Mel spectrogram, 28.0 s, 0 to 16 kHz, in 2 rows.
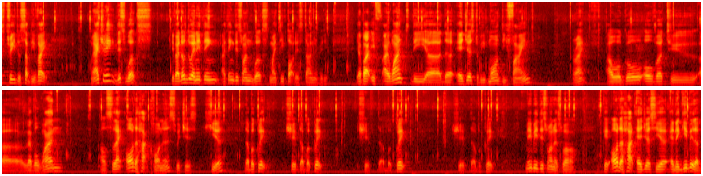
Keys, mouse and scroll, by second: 0.1 alt+3, 0.8 alt+click, 1.3 scroll down 1, 1.6 alt+click, 2.4 alt+middle click, 2.7 right click, 3.5 click, 4.0 alt+scroll down 1, 5.4 alt+scroll down 1, 6.0 alt+middle click, 6.3 alt+click, 6.7 alt+middle click, 8.0 scroll up 1, 8.4 click, 8.8 alt+click, 9.1 scroll up 1, 9.3 alt+middle click, 9.7 scroll up 1, 10.2-11.3 alt+middle drag, 11.4-13.4 right drag, 14.7 1, 15.2 alt+middle click, 15.8 alt+click, 16.5 alt+click, 17.1 right click, 18.2 click, 18.8 alt+click, 19.8 shift+click, 20.1 shift+click, 20.4 alt+click, 21.8 shift+click, 22.0 shift+click, 22.3 alt+click, 23.6 shift+click, 23.8 shift+click, 25.1 shift+click, 26.0-27.7 alt+drag.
